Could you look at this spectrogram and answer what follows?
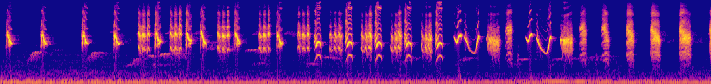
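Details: Long-tailed shrike with varied, mimicking song meant to lure other shrikes; irregular sharp chirps, squeaks and looping whistled notes in a busy, scratchy sequence.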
